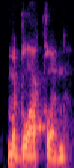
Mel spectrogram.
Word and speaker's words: McLaughlin: Well, it's actually McLaughlin.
